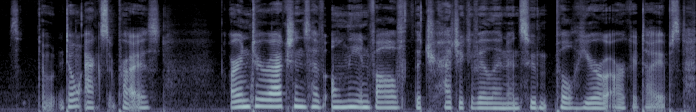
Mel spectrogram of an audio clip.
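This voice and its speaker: Woman acting a low, creaky, exasperated supervillain. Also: a little mellow, no echo. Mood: dry, matter-of-fact. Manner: indignant, wordy, dry, slightly stammering. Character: exasperated supervillain, proud and secretly caring. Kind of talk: ASMR roleplay acting.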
